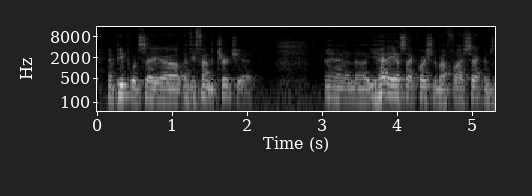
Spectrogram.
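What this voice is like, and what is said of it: New York accent. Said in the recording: “you can tell from my accent, I don't sound like I'm from here ... being an Irish Catholic from New York”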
